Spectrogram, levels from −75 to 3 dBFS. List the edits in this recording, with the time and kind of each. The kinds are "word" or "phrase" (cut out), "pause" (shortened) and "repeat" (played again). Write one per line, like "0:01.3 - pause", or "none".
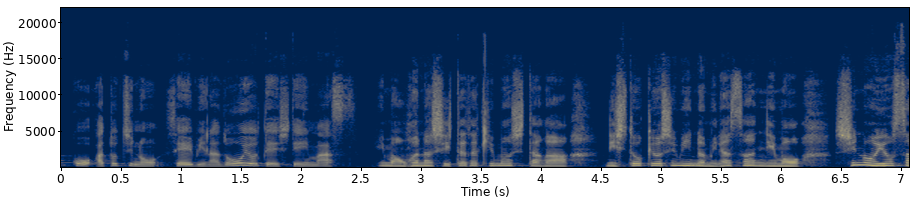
0:02.6 - pause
